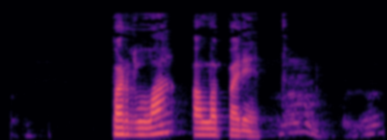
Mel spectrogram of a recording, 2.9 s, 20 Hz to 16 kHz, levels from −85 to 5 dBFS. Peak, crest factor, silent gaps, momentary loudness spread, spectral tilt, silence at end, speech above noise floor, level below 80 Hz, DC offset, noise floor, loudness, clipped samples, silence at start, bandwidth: -6 dBFS; 24 dB; none; 21 LU; -5.5 dB/octave; 0.1 s; 50 dB; -80 dBFS; under 0.1%; -77 dBFS; -27 LUFS; under 0.1%; 0.85 s; 11.5 kHz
